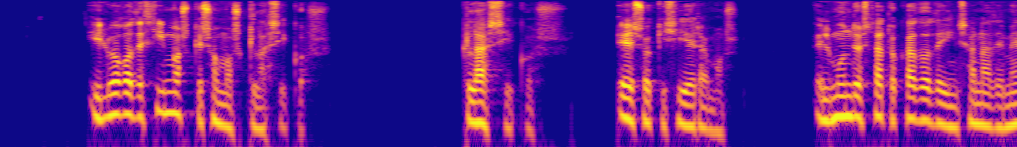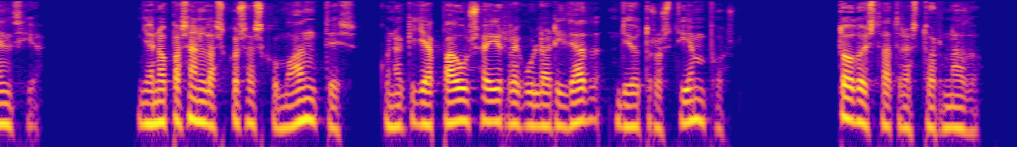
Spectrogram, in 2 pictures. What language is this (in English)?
Spanish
